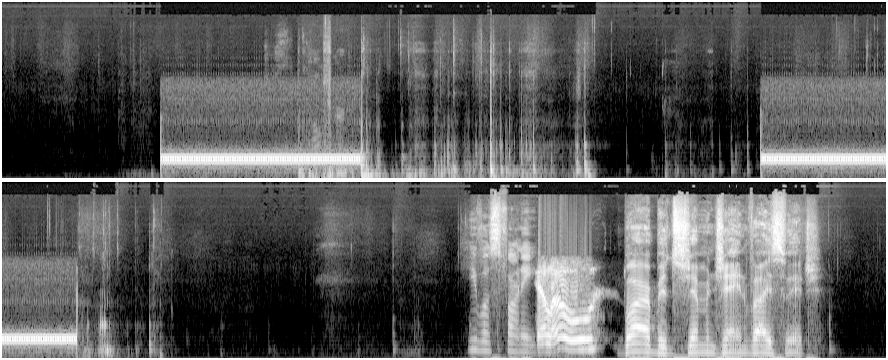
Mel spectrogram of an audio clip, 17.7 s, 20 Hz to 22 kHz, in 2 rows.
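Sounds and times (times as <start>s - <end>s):
long steady electronic telephone tones of a call being placed: 1.6s - 3.7s, 7.6s - 9.6s
speech: 13.6s - 17.1s.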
